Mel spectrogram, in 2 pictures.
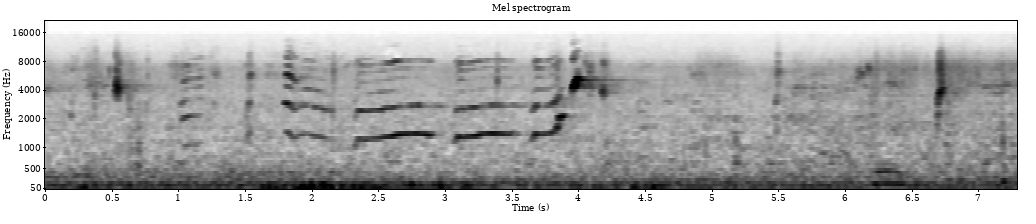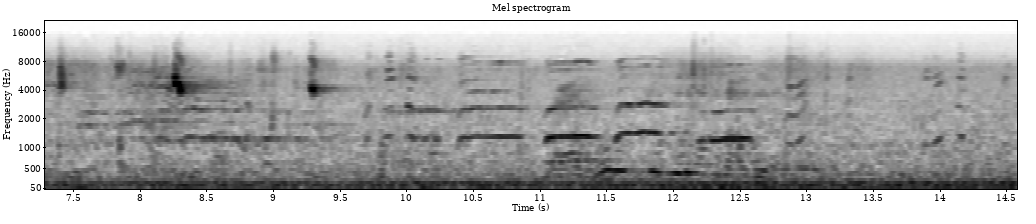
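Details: Baby monkey crying while its mother, DeeDee, squeezes it down: thin, tonal, wavering cries with sliding pitch, repeated in short bursts over a steady low rumble of background noise.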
